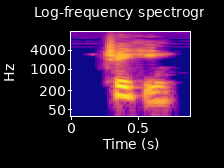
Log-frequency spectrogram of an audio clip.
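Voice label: "cheeky", Australian English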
